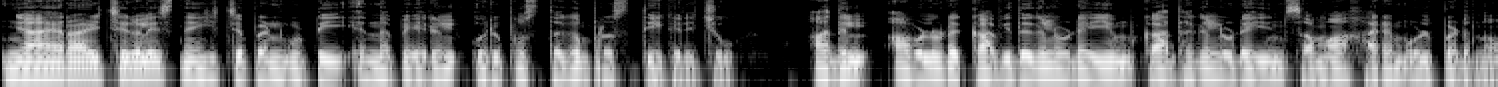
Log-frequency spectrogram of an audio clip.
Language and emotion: Malayalam, neutral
